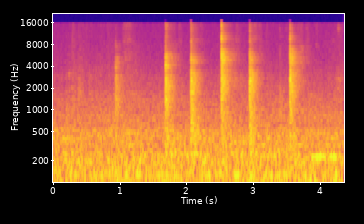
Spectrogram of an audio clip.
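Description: Chalk clicking against a chalkboard as short strokes are written, about six sharp clicks at uneven intervals starting about a second in.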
